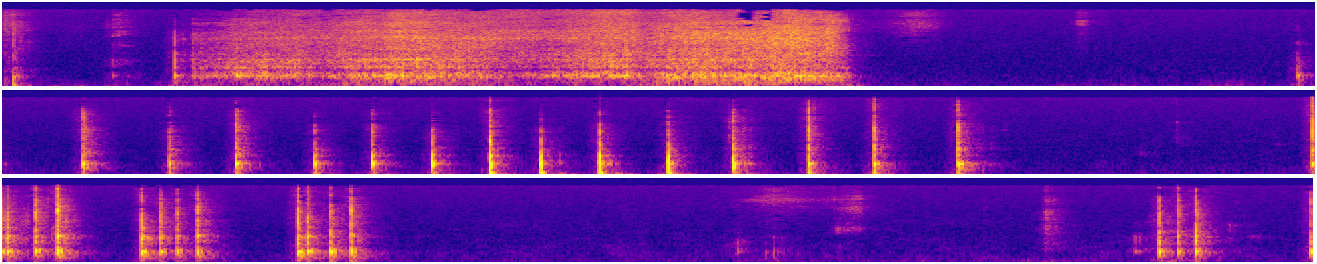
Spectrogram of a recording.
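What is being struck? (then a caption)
Cloth-covered hardback book. Fingertips rub across the cover of a small, closed, green cloth-covered hardback book, making a soft, broadband brushing sound for about three seconds. A quick run of light, dry taps on the cover follows. Then come three fuller, duller taps and a final pair of soft knocks, all with almost no ring.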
